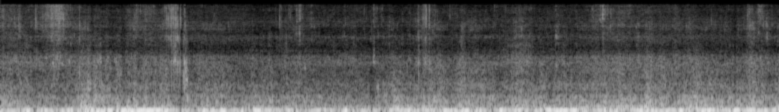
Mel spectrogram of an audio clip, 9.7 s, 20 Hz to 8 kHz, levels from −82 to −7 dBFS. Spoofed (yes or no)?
no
